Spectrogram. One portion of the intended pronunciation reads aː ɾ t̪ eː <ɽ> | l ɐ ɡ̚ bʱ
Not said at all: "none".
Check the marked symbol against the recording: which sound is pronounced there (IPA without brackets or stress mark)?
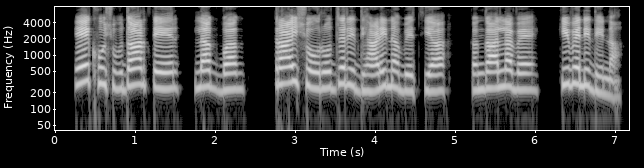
ɾ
